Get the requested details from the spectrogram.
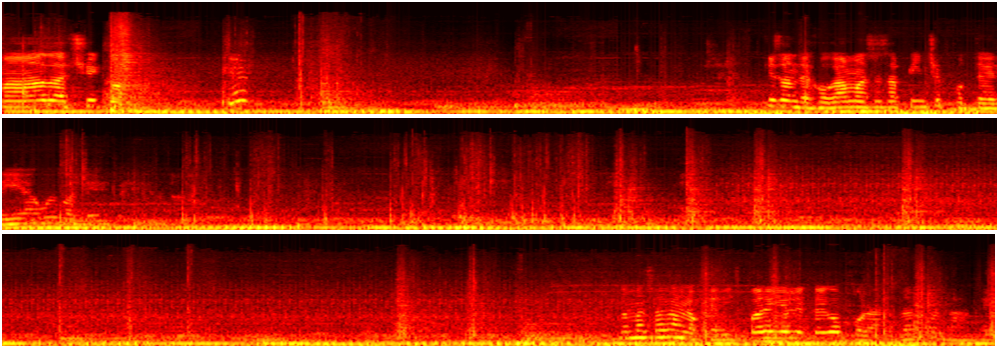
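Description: A young man talks with animation into a nearby microphone, in short bursts.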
